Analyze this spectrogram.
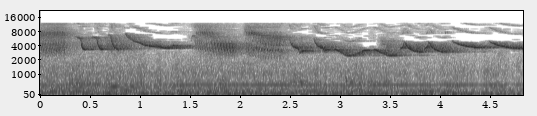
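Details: A chestnut-bellied seed finch (curió) competing at a song tournament in Florianópolis, Brazil, on 11 December 2011, placing second, sings a fast, continuous run of high, sweeping whistled notes, many sliding down, over a steady hum.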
